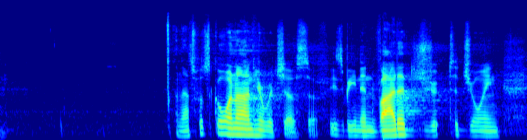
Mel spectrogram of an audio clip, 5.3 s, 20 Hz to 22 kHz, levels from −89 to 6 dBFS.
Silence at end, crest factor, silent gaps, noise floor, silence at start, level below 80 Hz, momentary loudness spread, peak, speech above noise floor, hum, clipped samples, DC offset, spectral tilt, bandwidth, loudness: 0.05 s; 24 dB; none; -78 dBFS; 1.65 s; -82 dBFS; 19 LU; -14 dBFS; 41 dB; none; under 0.1%; under 0.1%; -3.5 dB/octave; 16 kHz; -35 LUFS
